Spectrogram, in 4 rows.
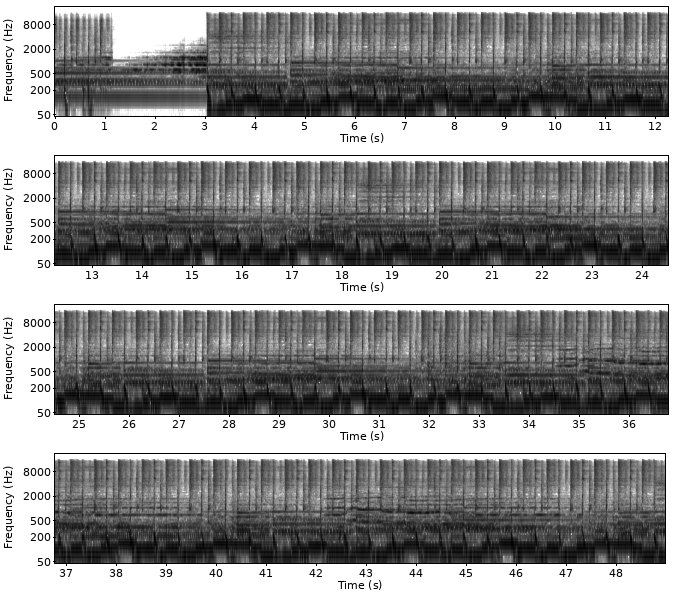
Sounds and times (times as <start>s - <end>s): Music: 0.0s - 48.9s.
